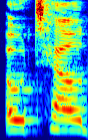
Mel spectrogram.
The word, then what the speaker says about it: hôtel: And it's in the Hôtel de Soubise. And French don't really say H mostly in their words, so the H is there, but it's silent.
